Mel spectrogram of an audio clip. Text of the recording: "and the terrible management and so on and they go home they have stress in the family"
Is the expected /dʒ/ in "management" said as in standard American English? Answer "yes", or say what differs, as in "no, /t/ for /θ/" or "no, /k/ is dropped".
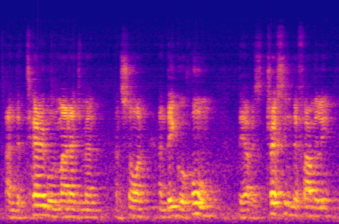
yes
